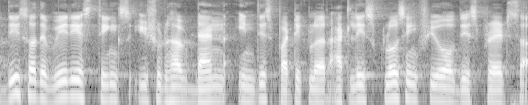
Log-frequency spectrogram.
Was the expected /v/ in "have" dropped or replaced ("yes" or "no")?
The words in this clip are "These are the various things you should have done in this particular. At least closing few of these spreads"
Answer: no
